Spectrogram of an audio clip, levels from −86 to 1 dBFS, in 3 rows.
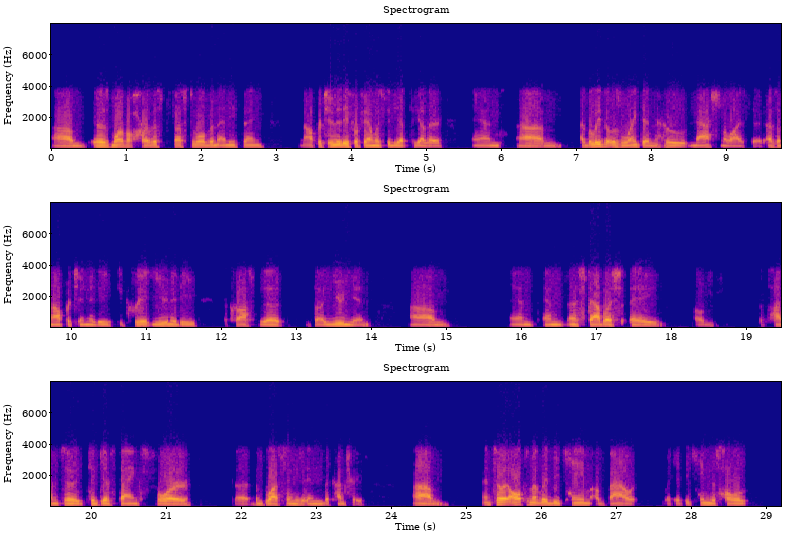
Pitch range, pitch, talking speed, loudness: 90-105 Hz, 95 Hz, 140 wpm, -23 LUFS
